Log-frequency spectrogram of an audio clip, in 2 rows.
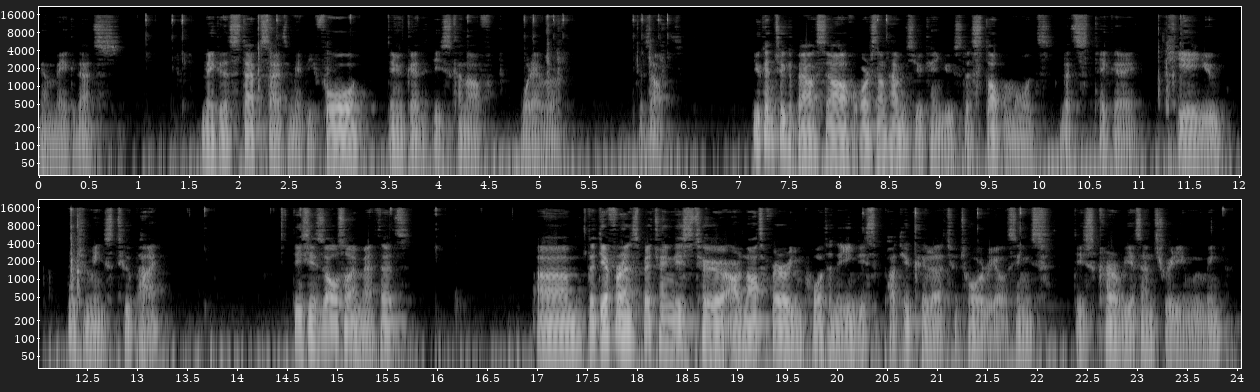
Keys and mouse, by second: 1.4-2.5 drag, 3.3-4.3 middle drag, 4.9 click, 6.0 click, 8.5-12.5 drag, 13.7-14.8 middle drag, 15.6 middle click, 20.3 click, 21.5 click, 23.9 middle click.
